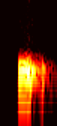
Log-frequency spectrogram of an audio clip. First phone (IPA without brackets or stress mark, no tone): o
